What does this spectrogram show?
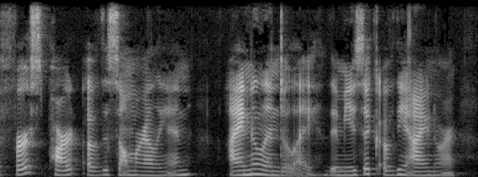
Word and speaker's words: Ainulindalë: I know even this title is a little bit intimidating to pronounce, but as far as I understand, it's Ainulindalë, like Ainulindalë, like you get it.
